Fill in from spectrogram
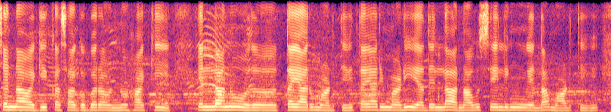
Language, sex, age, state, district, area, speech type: Kannada, female, 45-60, Karnataka, Bangalore Urban, rural, spontaneous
